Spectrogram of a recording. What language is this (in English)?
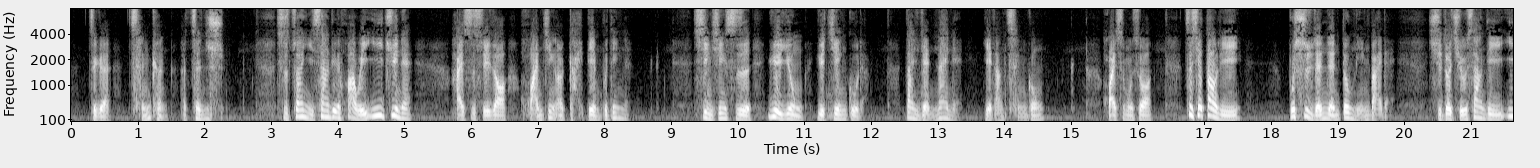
Chinese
